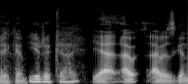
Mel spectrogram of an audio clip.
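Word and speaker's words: Utica: kind of near like how do you say Utika a how do you pronounce Udica yeah I I was going to guess that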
